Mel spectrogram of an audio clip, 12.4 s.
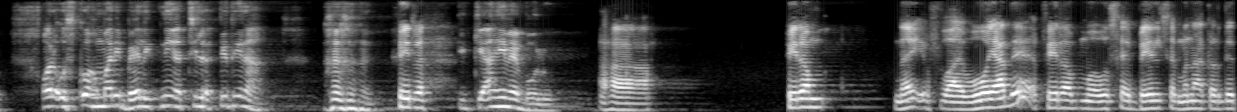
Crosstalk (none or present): none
